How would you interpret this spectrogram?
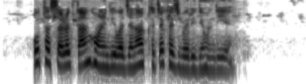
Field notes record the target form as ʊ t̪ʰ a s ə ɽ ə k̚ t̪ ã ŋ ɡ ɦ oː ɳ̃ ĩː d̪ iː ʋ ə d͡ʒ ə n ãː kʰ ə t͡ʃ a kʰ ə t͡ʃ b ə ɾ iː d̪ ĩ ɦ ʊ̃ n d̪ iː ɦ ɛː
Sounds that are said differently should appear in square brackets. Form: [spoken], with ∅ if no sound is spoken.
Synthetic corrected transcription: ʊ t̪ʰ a s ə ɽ ə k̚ t̪ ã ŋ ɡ ɦ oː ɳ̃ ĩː d̪ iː ʋ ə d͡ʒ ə n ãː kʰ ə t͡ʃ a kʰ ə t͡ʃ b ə ɾ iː d̪ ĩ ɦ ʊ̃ n d̪ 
